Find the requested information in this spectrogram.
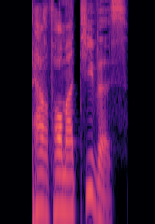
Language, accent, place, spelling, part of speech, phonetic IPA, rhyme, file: German, Germany, Berlin, performatives, adjective, [pɛʁfɔʁmaˈtiːvəs], -iːvəs, De-performatives.ogg
- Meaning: strong/mixed nominative/accusative neuter singular of performativ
